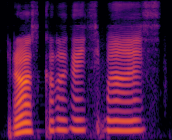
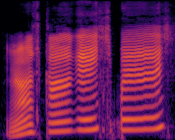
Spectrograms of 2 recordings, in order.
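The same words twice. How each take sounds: First: It is said nasally, with the nose plugged. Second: It is said in a hunched old man's voice.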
